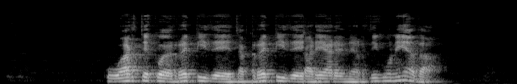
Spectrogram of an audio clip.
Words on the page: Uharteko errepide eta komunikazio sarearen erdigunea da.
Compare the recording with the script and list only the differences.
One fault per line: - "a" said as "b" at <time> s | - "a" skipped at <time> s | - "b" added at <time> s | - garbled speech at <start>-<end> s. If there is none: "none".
- "komunikazio" said as "errepide" at 2.5 s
